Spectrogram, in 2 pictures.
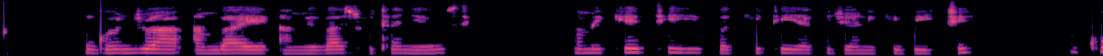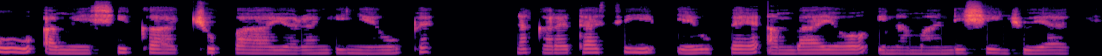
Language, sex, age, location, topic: Swahili, female, 25-35, Kisumu, health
